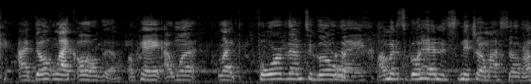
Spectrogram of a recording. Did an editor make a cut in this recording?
yes; 1 cut; at 3.7 s

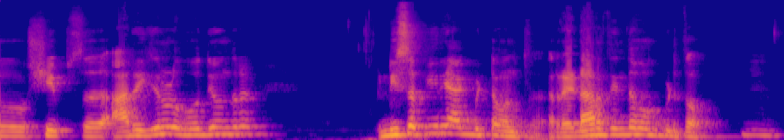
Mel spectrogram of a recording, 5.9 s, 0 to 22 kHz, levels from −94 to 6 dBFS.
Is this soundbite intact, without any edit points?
yes; 0 cuts

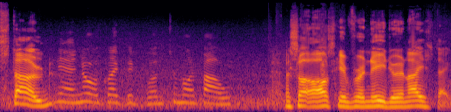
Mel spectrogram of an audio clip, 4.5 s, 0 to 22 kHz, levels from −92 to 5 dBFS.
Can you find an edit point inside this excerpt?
yes; 1 cut; at 2.7 s

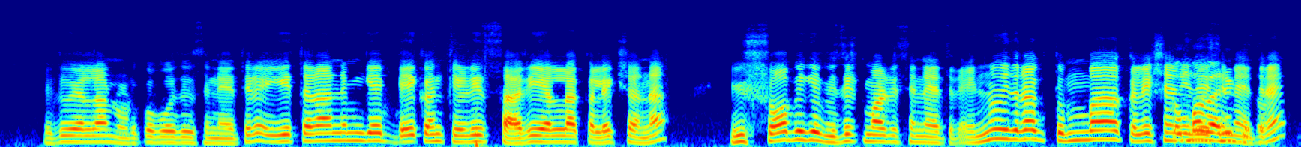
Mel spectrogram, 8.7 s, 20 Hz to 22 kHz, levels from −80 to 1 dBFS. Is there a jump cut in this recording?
no; 0 cuts

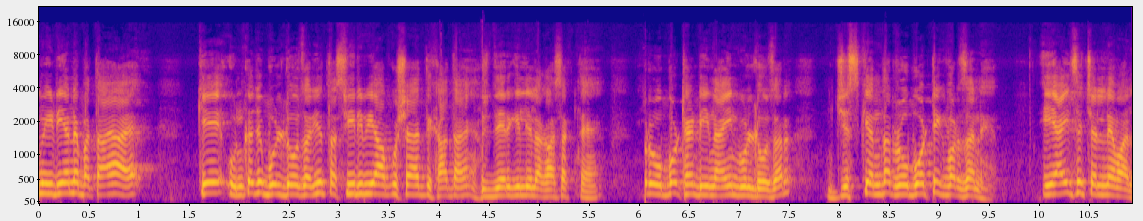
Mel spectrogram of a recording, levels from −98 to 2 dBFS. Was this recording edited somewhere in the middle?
no; 0 cuts

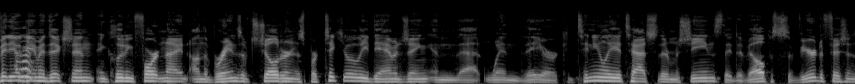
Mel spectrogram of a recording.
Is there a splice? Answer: no; 0 cuts

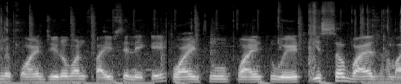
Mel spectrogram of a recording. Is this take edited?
yes; 1 cut; at 1.7 s

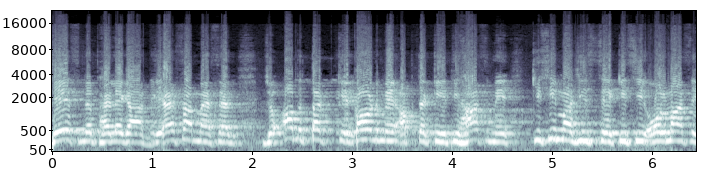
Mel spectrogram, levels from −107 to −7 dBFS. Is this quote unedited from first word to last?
no; 2 cuts; at 1.1 s, 3.0 s

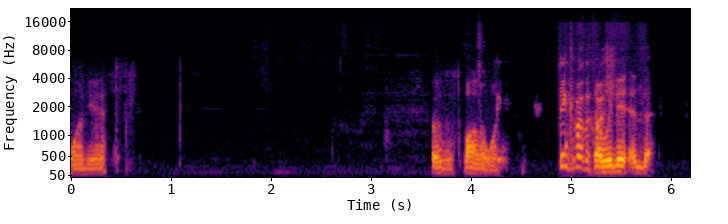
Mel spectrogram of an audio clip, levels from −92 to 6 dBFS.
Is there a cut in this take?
no; 0 cuts

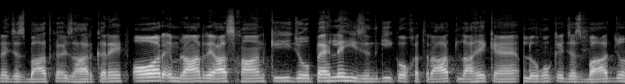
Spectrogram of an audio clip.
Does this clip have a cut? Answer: yes; 2 cuts; at 1.3 s, 5.2 s

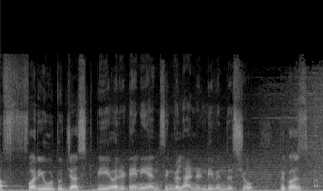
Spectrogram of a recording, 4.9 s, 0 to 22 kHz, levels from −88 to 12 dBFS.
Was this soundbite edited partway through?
no; 0 cuts

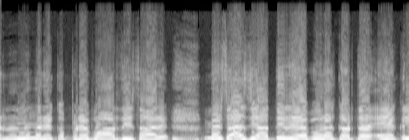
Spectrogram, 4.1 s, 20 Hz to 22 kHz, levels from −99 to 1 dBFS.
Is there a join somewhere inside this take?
no; 0 cuts

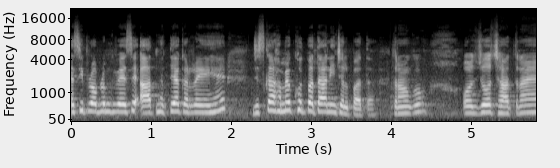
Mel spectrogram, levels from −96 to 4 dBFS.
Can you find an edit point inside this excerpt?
yes; 1 cut; at 4.0 s

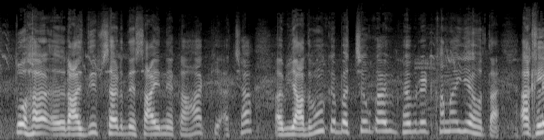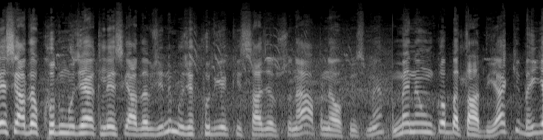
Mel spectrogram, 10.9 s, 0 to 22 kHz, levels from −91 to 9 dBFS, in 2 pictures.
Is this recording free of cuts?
no; 1 cut; at 9.3 s

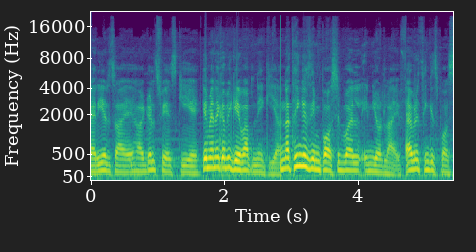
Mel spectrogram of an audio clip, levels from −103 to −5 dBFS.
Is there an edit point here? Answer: yes; 3 cuts; at 1.6 s, 2.9 s, 4.6 s

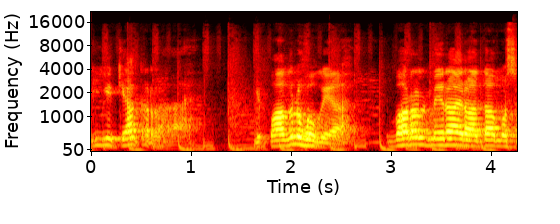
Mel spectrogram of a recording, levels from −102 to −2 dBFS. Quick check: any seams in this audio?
no; 0 cuts

